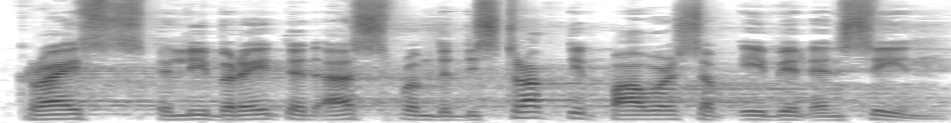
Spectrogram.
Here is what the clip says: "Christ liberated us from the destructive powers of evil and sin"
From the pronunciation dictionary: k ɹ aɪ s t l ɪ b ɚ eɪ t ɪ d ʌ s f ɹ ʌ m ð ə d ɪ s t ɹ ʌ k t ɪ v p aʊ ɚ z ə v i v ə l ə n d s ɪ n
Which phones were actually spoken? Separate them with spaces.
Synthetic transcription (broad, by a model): k ɹ aɪ s t l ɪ b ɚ eɪ t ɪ d ʌ s f ɹ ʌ m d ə d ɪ s t ɹ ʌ k t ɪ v p aʊ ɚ s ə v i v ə l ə n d s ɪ n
